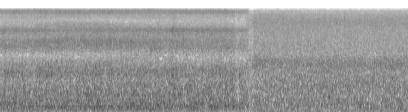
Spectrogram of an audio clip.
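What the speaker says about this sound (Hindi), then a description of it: "तो देख सकते हैं हम लोग झरने के पास पहुँच चुके हैं।" Waterfall near Navi Mumbai roaring steadily at close range, a dense unbroken wash of falling water that stays loud for the whole stretch with no voices over it.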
